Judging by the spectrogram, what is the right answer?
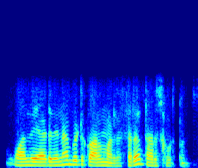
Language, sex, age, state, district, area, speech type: Kannada, male, 45-60, Karnataka, Belgaum, rural, conversation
